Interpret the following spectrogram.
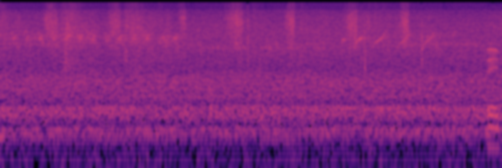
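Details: Colony of honey bees humming continuously as honey is taken from the hive's capped combs, a thick low droning buzz without pause, with a few faint ticking sounds above it.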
